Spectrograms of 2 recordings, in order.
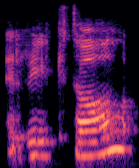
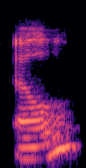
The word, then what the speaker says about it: Rekdal: Rekdal, Rekdal, and even Swedes.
